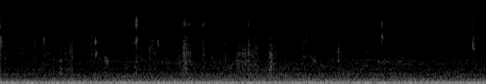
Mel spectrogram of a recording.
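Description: Close-miked chewing of a mouthful of barbecue rib meat, with frequent small mouth clicks and smacks. A steady low hum runs underneath.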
